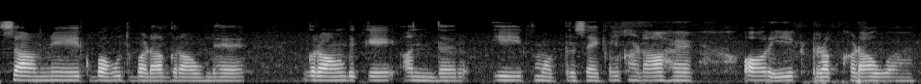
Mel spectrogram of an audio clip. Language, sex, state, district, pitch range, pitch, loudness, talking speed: Hindi, female, Uttar Pradesh, Shamli, 175-190 Hz, 185 Hz, -18 LUFS, 125 wpm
